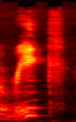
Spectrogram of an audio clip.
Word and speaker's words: Rycke: I called it The Rycke, but I think it's The Reek. When they actually said it in the book, they explained how to say it, but okay, so we'll call it The Reek, and that's by Mayne.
